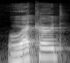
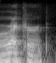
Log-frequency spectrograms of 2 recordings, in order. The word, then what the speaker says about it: record: So this word could be pronounced in two ways, right? We have record, which means a document or account, and this is used as a noun. So it is like a documentation of something, a record. This is how it's pronounced, a record, right? However, it can also be pronounced as record if we are using it as a verb to actually document it.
